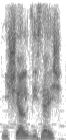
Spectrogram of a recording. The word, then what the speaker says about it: Michelle Visage: those references actually and there her name is pronounced Michelle Visage she is a huge anglophile and was really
